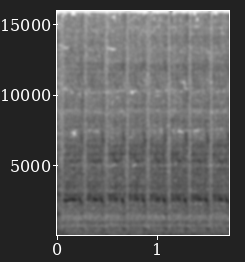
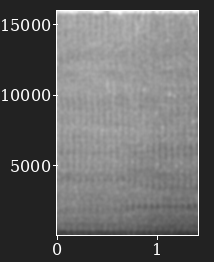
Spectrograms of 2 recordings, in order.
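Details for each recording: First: Tao Tao Pony 50cc GY6 (139QMB) scooter on a wet day after shutting down on the road: steady starter churning with even compression beats, no fire, not even a puff; owner suspects a shorted CDI, unconfirmed. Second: Tao Tao Pony ATM 50 scooter, 50cc GY6 139QMB, restarted after a spark check; owner suspects wet CDI wiring caused the breakdown: small single cylinder catches and settles into a steady, even putter with no misses or knocks. Runs normally.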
